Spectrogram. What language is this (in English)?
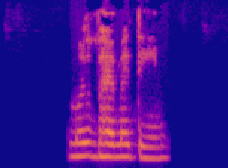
Urdu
